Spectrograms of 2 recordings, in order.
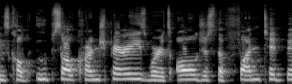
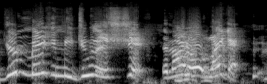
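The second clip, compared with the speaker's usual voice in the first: put-on high, whiny toddler voice; 11 semitones higher than usual. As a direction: sulk like a toddler. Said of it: "I was like the toddler who's like".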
